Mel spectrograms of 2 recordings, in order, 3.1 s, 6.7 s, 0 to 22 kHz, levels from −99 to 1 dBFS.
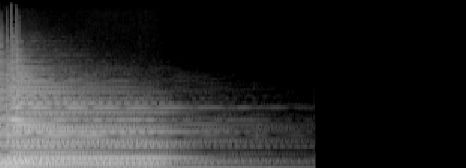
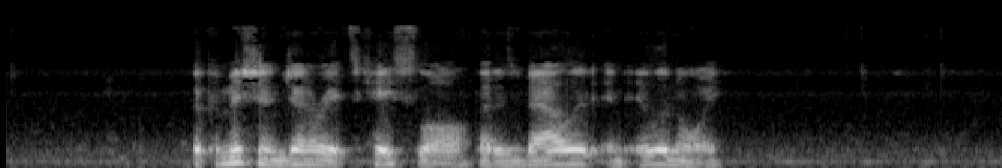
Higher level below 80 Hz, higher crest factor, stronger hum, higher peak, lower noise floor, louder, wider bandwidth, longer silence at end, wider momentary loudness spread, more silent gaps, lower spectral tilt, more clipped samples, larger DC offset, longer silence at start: first, -42 dBFS vs -56 dBFS; about the same, 22 dB vs 18 dB; neither; about the same, -10 dBFS vs -8 dBFS; about the same, -61 dBFS vs -64 dBFS; second, -28 LUFS vs -25 LUFS; first, 16.5 kHz vs 11 kHz; second, 1 s vs 1.9 s; first, 21 LU vs 13 LU; neither; second, -6 dB/octave vs -7.5 dB/octave; neither; neither; second, 0 s vs 1.3 s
